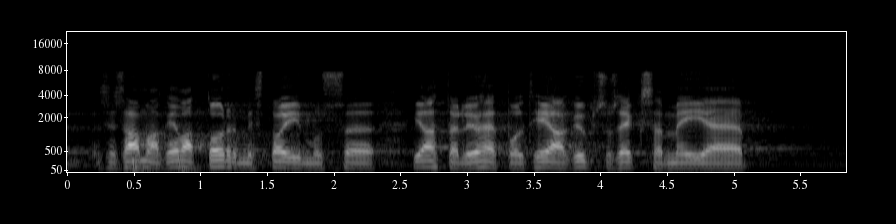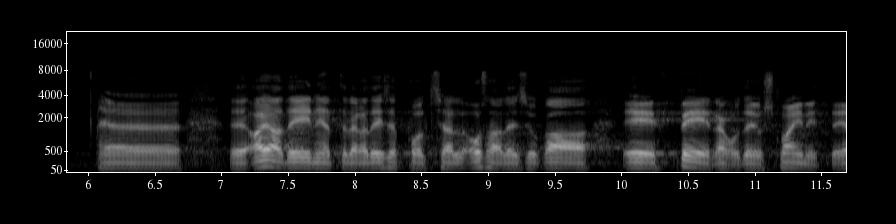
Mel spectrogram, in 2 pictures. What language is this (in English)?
Estonian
